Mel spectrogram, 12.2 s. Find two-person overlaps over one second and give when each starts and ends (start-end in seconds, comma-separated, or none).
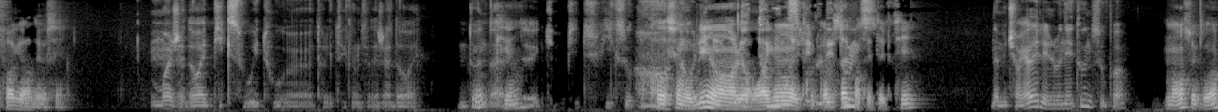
6.4-8.6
